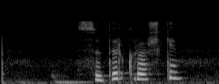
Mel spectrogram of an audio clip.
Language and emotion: Russian, positive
